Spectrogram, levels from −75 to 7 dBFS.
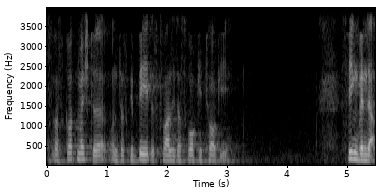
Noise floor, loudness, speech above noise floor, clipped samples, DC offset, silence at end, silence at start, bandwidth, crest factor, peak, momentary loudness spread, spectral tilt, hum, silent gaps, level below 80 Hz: -63 dBFS; -29 LUFS; 36 dB; under 0.1%; under 0.1%; 0 s; 0 s; 4 kHz; 24 dB; -6 dBFS; 16 LU; -6 dB/octave; none; none; -70 dBFS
